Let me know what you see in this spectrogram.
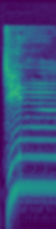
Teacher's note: মিম জের মি, নুন লাম জাবর নাল, মি নাল, জিম নুন জের জিন, নুনের উপরে তাজদিদ এসেছে, নুন মুশাদ্দাদ গুন্না ওয়াজিব আকালি পরিমাণ টান দিয়ে গুন্না করে পড়তে হবে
